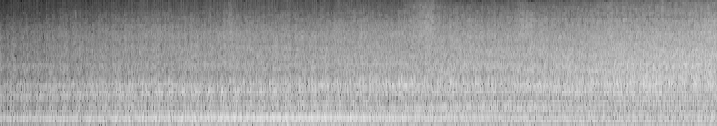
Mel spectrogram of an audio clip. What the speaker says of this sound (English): we got a misfire here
